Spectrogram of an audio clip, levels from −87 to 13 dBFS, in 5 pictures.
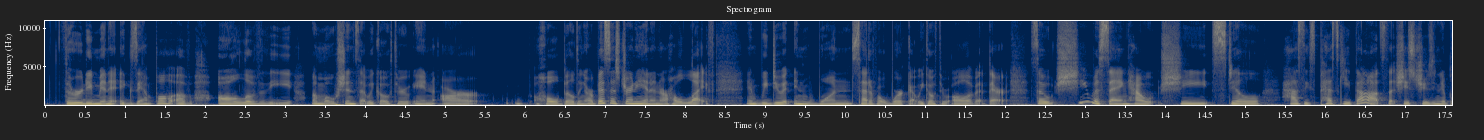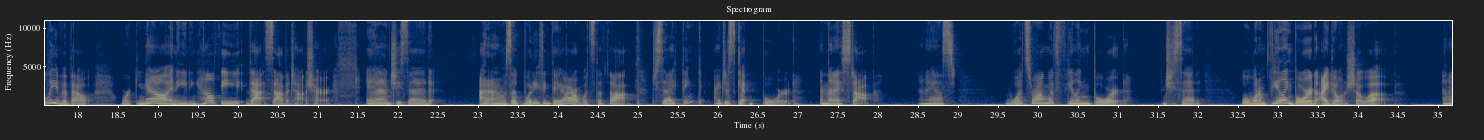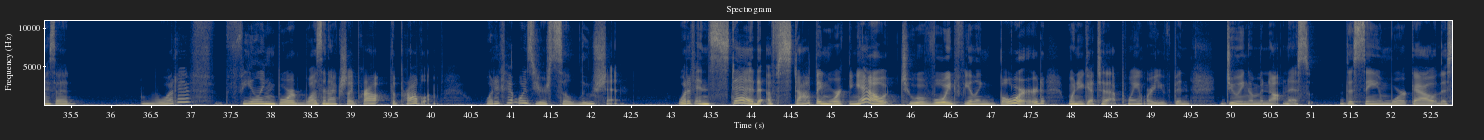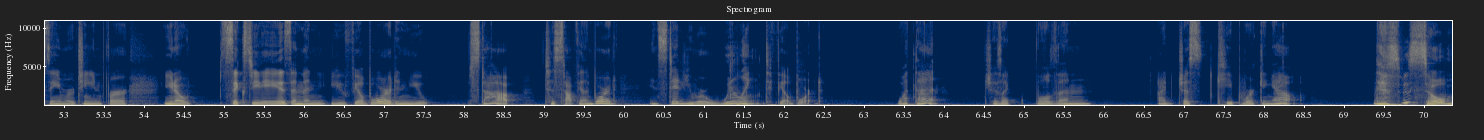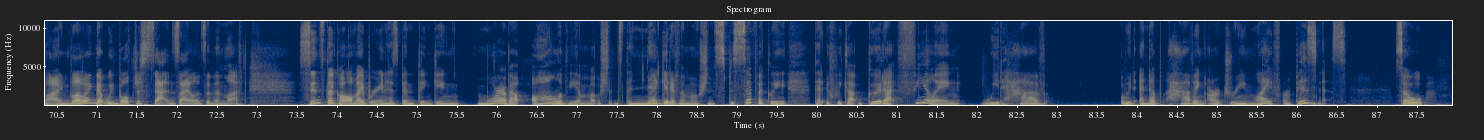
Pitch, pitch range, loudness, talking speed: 180 Hz, 160-200 Hz, -28 LUFS, 170 wpm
